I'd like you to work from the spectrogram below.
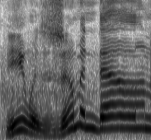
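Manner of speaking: slow, high swoop on "zooming down"; playful, high-pitched, elongated "zooming down"; drawn-out zooming. Pretend. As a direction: stretch "down" long and high. Repeated drawn out, imitating the zooming.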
